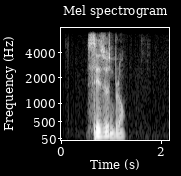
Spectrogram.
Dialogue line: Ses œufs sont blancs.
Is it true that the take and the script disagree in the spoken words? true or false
true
